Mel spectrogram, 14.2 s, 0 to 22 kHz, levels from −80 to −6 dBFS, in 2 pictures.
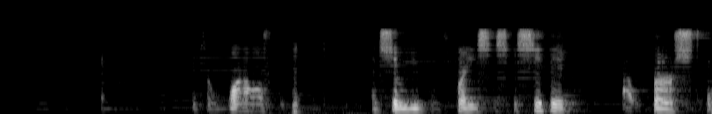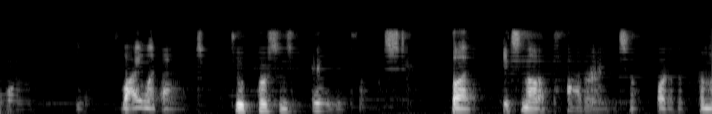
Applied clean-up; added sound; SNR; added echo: neural mask model DeepFilterNet 3.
